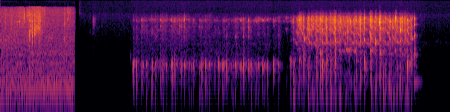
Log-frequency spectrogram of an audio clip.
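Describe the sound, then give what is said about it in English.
A water pipe (bong) being smoked gives a short hiss, then rapid wet gurgling bubbles that grow louder and brighter before cutting off. “You hear the bong rip.”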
